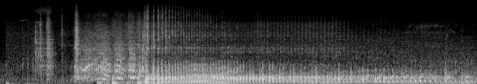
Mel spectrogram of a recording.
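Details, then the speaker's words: Tuned Audi S4 (B8): engine starts into a loud, raspy, uneven burble; a small exhaust leak has worsened into an open exhaust hole. "so if you saw the last video you know I have a little bit of an exhaust leak but that exhaust leak has since turned into an exhaust hole"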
